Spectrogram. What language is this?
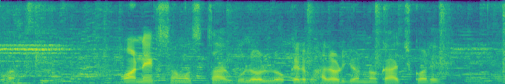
Bangla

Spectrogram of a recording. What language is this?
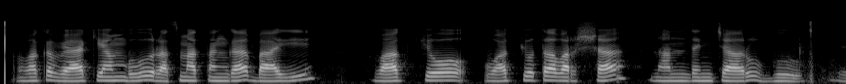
Telugu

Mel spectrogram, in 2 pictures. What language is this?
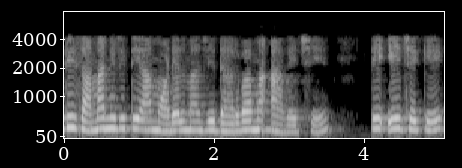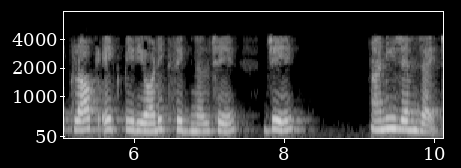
Gujarati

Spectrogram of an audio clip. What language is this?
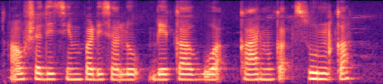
Kannada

